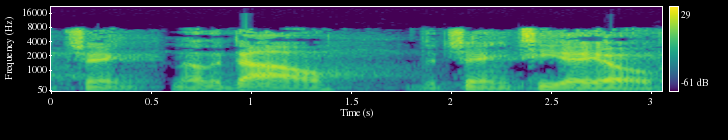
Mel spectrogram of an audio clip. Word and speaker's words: Tao: something called the da D Ching now the Dao the Ching Tao it's pronounced d but it's Tao Tao Ching the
